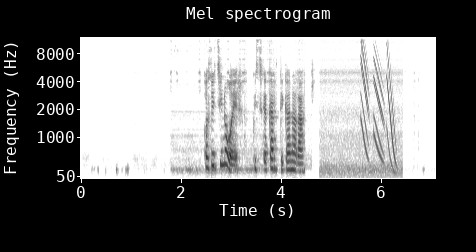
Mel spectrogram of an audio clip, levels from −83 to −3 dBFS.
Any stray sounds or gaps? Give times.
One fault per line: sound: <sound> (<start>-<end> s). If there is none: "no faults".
sound: chirp (5.6-6.4 s)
